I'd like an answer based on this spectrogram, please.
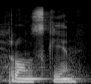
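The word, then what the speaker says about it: Wronskian: तो पी आई उससे पहले निकाल दें, हम लोग निकालते हैं रॉन्स्कियन। W यहाँ पे क्या है, साइलेंट है।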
